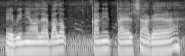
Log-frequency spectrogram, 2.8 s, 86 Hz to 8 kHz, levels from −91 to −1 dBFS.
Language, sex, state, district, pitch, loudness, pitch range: Chakma, male, Tripura, Unakoti, 135 Hz, -14 LUFS, 135-145 Hz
